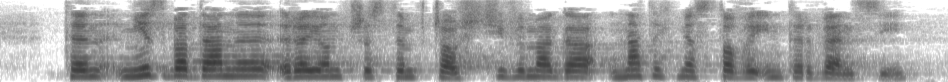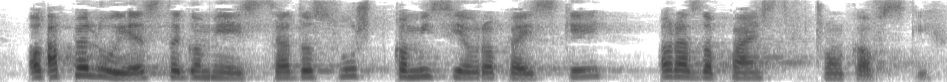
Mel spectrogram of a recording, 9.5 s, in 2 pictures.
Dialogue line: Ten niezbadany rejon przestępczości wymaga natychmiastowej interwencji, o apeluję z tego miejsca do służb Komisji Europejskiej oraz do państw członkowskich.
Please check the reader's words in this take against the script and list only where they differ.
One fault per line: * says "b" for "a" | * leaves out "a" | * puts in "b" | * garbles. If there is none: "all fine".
all fine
